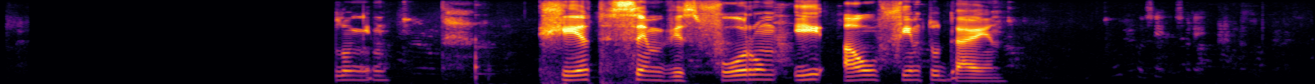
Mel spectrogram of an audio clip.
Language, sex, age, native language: Icelandic, female, 80-89, Russian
